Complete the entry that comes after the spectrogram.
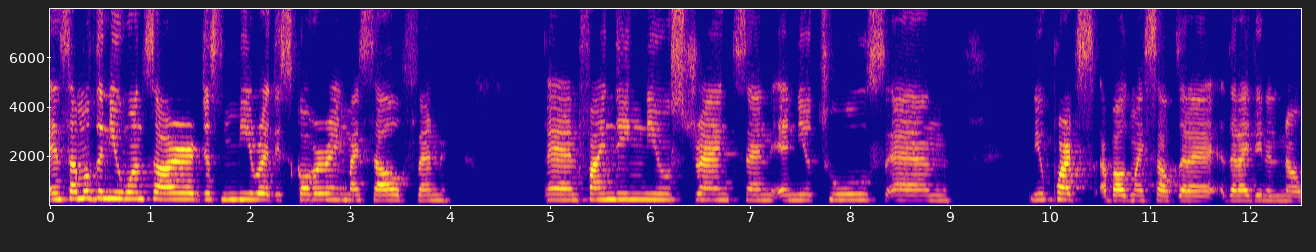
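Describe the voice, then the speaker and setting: In a Spanish accent, a woman speaks very slowly with a fairly high pitch, a bright, sharp tone and monotone, flat intonation. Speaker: artist. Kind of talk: interview. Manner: halting.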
